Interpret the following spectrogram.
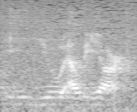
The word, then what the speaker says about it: Euler: It's called E because it's named after Leonard Euler, and Euler is spelled E-U-L-E-R. German, so it's spelled E-U, Euler.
